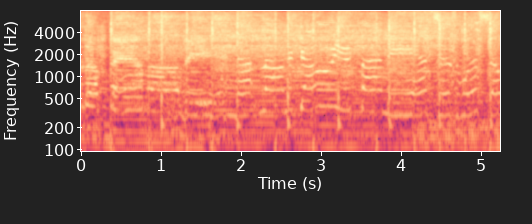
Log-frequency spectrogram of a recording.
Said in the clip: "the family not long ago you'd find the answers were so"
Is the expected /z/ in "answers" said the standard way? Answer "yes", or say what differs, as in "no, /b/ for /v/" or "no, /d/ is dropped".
yes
